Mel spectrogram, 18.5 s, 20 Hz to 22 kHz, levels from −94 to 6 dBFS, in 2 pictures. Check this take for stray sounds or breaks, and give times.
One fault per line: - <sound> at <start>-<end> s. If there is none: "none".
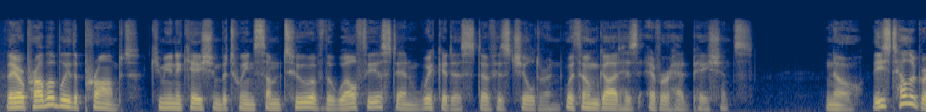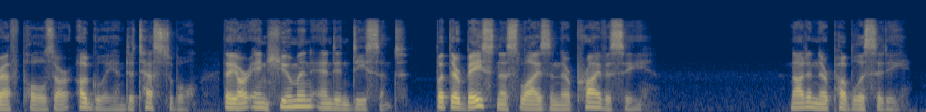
none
